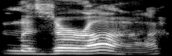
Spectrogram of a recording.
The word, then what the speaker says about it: Missouri: Um I have some extended family who they would pronounce it Missourah while most of the world pronounces it Missouri.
